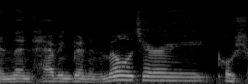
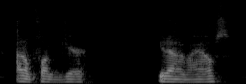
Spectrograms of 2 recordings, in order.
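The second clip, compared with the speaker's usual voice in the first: put-on cold indifference, lower and quieter; 4 semitones lower, 5 dB quieter than usual. Retelling wives who catch cheating husbands: acting indifferent. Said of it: "they're acting like".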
